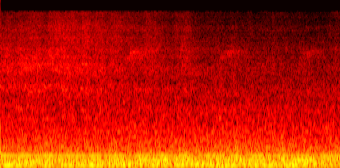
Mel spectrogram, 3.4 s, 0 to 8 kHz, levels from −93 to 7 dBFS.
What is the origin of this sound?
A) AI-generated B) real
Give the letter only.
A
